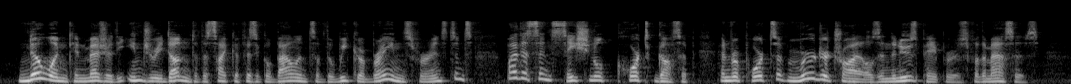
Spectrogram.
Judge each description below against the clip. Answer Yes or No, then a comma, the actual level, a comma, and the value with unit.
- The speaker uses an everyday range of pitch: No, wide, 6.0 semitones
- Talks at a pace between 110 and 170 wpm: No, average, 185 wpm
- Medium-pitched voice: Yes, medium, 155 Hz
